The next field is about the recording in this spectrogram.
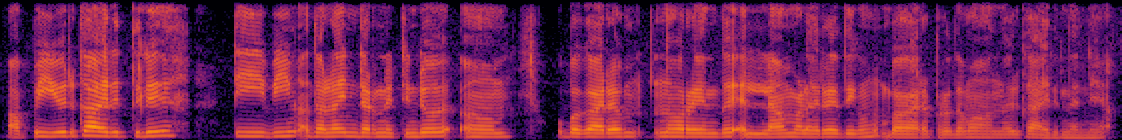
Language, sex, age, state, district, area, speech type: Malayalam, female, 18-30, Kerala, Ernakulam, rural, spontaneous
